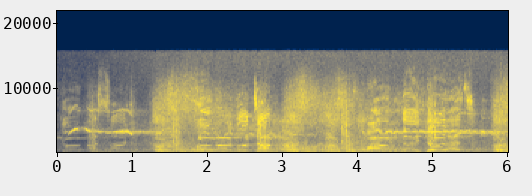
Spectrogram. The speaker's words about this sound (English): It's called the toy toy. And it's kind of a rhythmic march, accompanied by singing, whistling, clapping, and chanting. The sound that you're hearing comes from the documentary Amandla, A Revolution in Four-Part Harmony.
